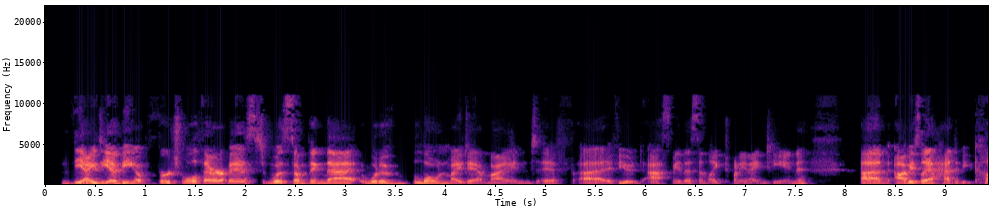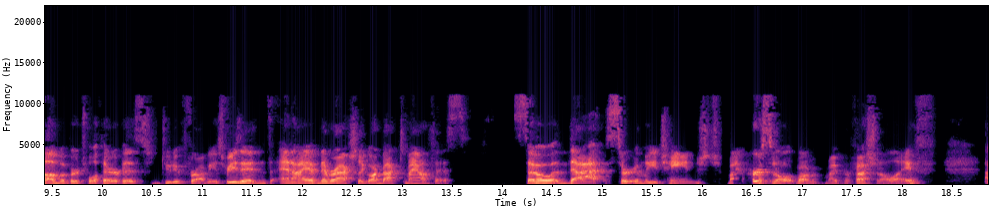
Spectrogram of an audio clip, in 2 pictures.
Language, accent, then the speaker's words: English; New Jersey, United States; moved away as an adult; also born or lived in New York City; I grew up in Jersey. So I turned 18. The day I turned 18, I simultaneously graduated from high school and I pieced it out to New York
